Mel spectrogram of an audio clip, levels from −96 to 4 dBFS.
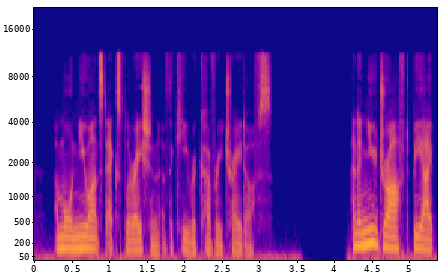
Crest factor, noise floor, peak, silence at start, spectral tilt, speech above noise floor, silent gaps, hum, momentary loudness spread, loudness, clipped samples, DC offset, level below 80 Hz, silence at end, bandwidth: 16 dB; -54 dBFS; -10 dBFS; 0.25 s; -5 dB/octave; 28 dB; 3.74-3.93 s, 4.08-4.12 s; none; 13 LU; -26 LUFS; under 0.1%; under 0.1%; -50 dBFS; 0 s; 12 kHz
